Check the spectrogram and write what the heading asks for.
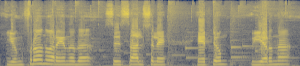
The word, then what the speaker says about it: Jungfrau: സമയമാണ് യങ്ങ്ഫ്രോ എന്ന വാക്കിൻറെ ജങ്ഫ്രോ എന്നാണ് നമ്മൾ അതിന്റെ സ്പെല്ലിങ് കണ്ടാൽ മനസ്സിലാക്കുന്നത് അതിന്റെ ശരിയായ മലയാള ഉച്ചാരണങ്ങൾ യുഫ്രോ എന്നാണ് ജർമൻ ഭാഷയിൽ ജെ വൈ പോലെയാണ് ഉച്ചരിക്കുന്നത് അതുകൊണ്ട് ജങ് എന്നുള്ളതിനെ യു എന്ന് പറയും ഫ്രോ പിന്നെ അതുപോലെതന്നെ ജങ്ഫ്രോ ജോജ് എന്നും പറഞ്ഞാണ് നമ്മൾ ഒരു വാക്ക് കാണാം ഇതിനെ നമ്മൾ പറയുന്നത് യുഫ്രോ യോക്ക് എന്നാണ് ശരിക്കും മലയാള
